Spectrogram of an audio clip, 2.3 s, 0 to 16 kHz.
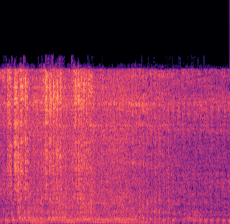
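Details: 1990 Kawasaki Bayou 220 ATV single-cylinder after cold start, carb replaced, good compression; thumps rise and settle cleanly with a throttle blip, then a steady even idle pulse. Normal engine revving.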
